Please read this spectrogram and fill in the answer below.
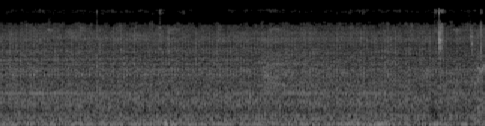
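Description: Steady low rumble, like an engine running at idle, with a faint steady tone above it.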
